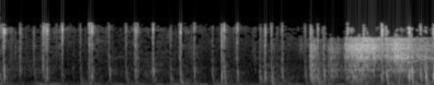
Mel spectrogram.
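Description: Brisk hoof clip-clop from two ridden horses, many irregular clops that run steadily before a louder, noisier stretch near the end.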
